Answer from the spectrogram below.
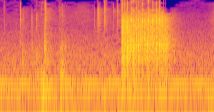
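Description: A shilling coin is put down on the bar at Reaver's Run: a few light taps, then a bright, ringing metallic clatter that lasts about half a second before fading out. No one speaks.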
